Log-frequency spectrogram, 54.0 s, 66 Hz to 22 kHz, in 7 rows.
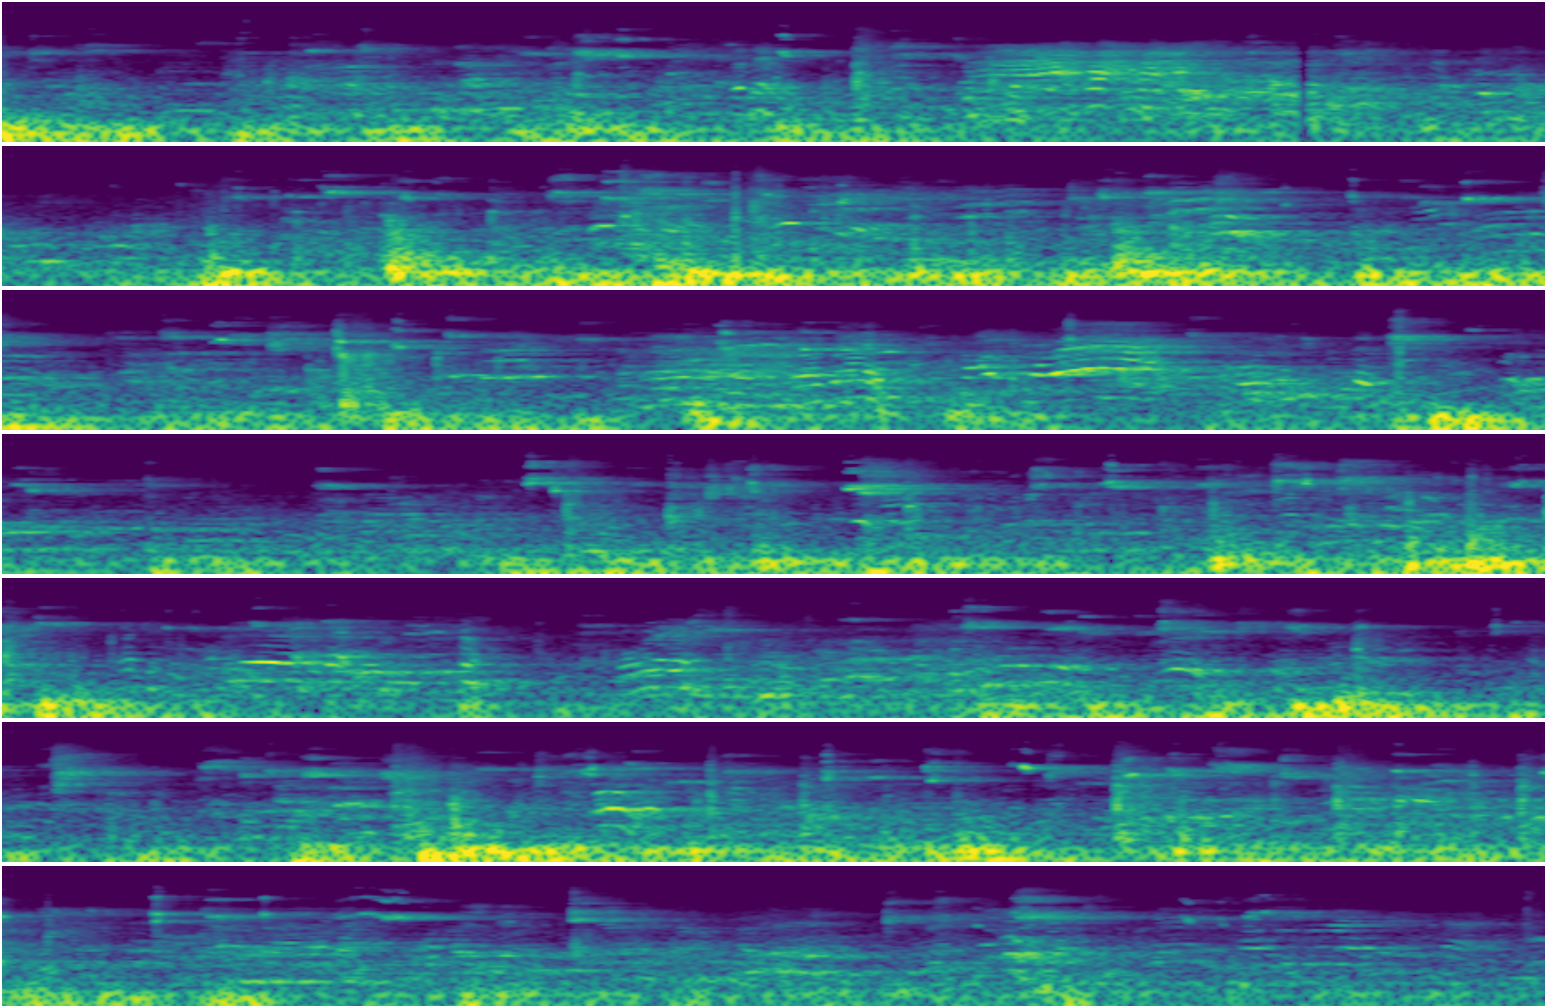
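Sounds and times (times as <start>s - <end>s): people talking: 10.4s - 38.9s, 39.6s - 54.0s.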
